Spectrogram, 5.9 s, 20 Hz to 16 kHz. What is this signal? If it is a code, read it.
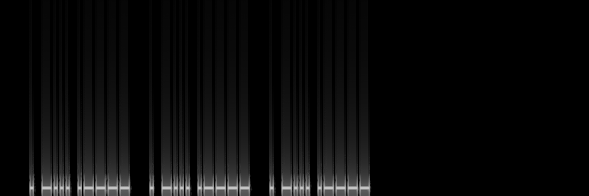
Morse code, heard as a keyed tone, about 40 wpm, 700 Hz. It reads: EB1 EB1 EB1
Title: Callsign Prefixes for Top 25 DXCC - Repeated 3x - 40wpm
